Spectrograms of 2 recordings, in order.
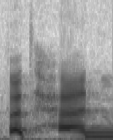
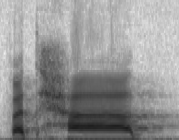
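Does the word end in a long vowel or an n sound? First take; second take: n sound; long vowel. First: The word ends with an n sound. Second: The word ends on a long a vowel. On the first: The reciter continues without stopping. "if I'm going on, I would say the the tanween there" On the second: The reciter stops after this word. "If I stop here, I say fatha. I say it as an alif"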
